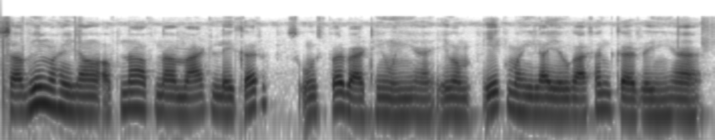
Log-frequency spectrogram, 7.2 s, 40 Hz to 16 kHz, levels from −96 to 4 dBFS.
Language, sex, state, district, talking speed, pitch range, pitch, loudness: Hindi, male, Jharkhand, Garhwa, 150 wpm, 120-145 Hz, 125 Hz, -15 LUFS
